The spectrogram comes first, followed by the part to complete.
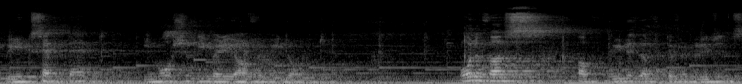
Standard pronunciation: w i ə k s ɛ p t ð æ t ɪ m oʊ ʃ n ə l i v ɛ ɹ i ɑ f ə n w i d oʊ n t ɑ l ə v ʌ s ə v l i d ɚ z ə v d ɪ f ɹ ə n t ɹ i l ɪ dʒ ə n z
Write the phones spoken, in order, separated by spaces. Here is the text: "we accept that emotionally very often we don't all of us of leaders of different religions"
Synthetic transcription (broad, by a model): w i ə k s ɛ p t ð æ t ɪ m oʊ ʃ n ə l i v ɛ ɹ i ɑ f ə n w i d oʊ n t ɑ l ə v ʌ s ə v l i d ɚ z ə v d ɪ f ə t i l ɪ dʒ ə n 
